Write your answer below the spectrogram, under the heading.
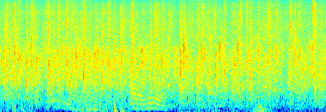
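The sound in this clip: An audience at a morning church service applauds to welcome a speaker with steady, dense clapping, and a voice briefly rises above it.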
